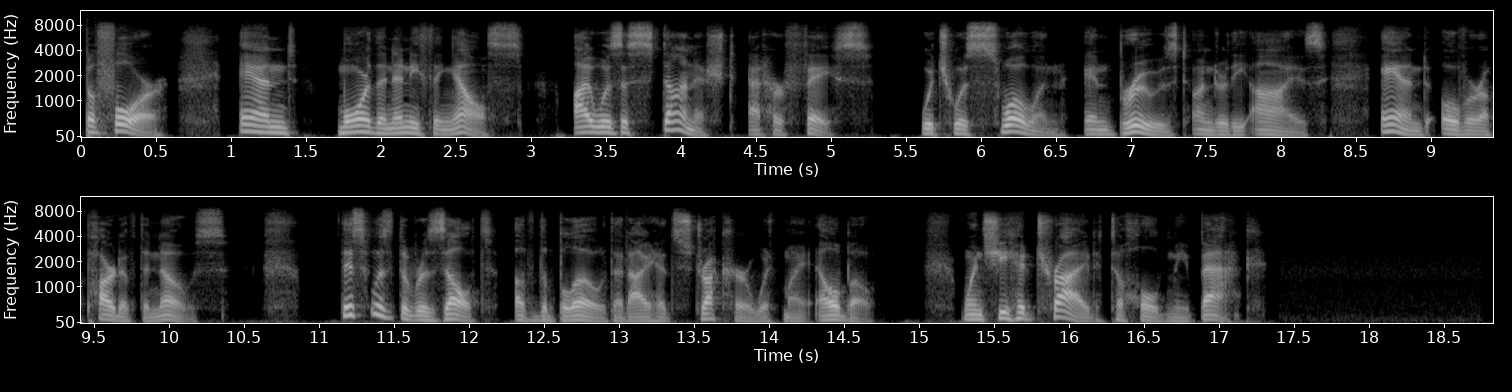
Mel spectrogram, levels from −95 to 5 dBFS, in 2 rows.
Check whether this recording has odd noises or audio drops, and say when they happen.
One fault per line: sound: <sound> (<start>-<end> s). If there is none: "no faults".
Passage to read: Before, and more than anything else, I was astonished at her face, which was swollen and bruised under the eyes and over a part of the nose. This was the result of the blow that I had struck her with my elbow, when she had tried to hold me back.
no faults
